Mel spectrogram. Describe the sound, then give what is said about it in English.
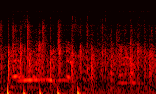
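A group claps hands together to give God praise, in a steady rhythm, five strong beats about a third of a second apart, then fades into a faint murmur of voices and scattered applause. “Somebody ought to clap your hands and give God praise.”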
